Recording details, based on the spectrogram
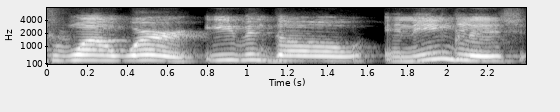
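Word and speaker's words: inglés: English. English. Oops. See what I just did? English. I'm so used to putting English. In Spanish, the E sound is the what we know is the letter I.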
